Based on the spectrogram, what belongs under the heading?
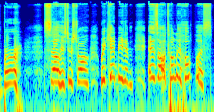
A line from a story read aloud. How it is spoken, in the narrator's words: Piccolo, Goku, and Tien are all, you know, groaning and saying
